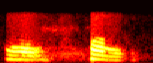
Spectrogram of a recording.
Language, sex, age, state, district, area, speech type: Odia, female, 30-45, Odisha, Sambalpur, rural, conversation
